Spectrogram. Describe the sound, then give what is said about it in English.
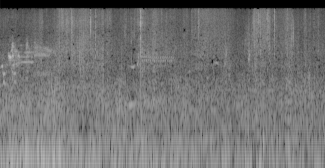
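Soft, faint birdsong in early spring: a few thin, high warbling phrases drift in and out over a steady low rumble and hiss, with no voices. “they're all singing very softly. They're not really becoming territorial yet.”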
